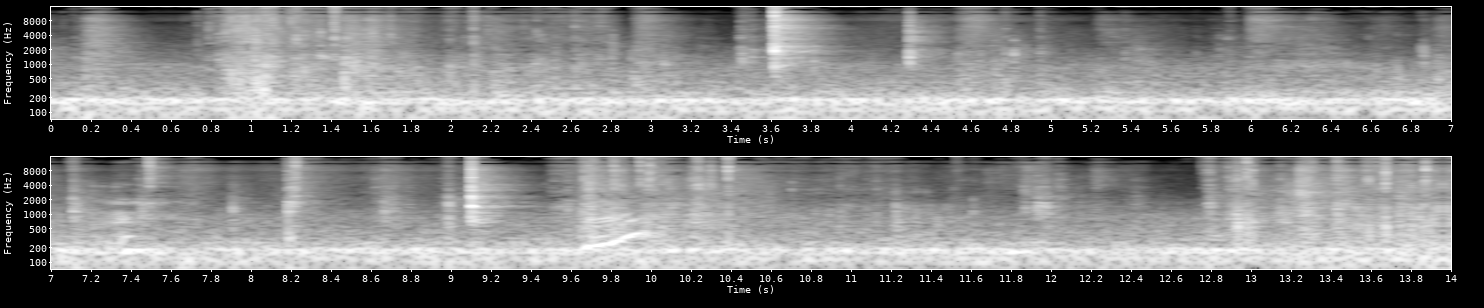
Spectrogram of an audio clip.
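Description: Plastic bag of shredded mozzarella crinkling and rustling as a hand digs cheese out of it, with a couple of sharp clicks, over a steady low hum.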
